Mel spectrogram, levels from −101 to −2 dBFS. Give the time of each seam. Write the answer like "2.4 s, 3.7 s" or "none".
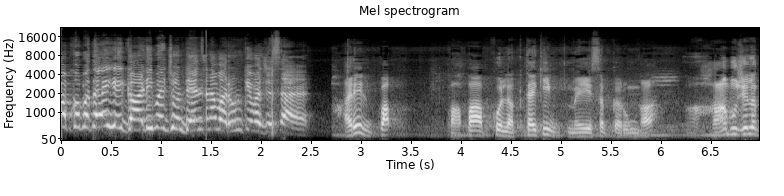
1.4 s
